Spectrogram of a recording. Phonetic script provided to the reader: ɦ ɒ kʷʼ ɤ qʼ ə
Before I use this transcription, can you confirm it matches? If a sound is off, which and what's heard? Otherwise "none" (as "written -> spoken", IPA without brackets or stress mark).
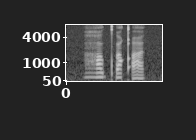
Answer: none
